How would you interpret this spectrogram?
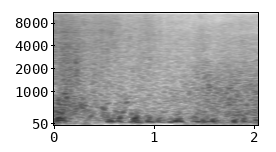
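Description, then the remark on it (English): Ocean waves crash and churn in a steady, dense wash of surf, fairly loud, with a gusty, windy roar running underneath and no voices. “The waves engulfed him, and the corpse sank to the bottom of the sea.”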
